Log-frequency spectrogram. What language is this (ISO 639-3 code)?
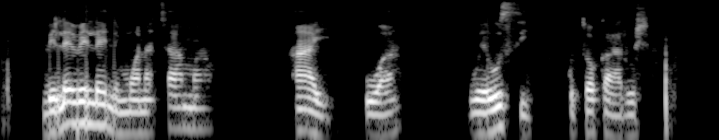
swa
